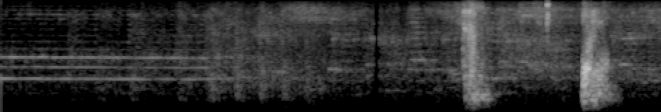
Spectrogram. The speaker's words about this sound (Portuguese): para de abrir essa porta. Fecha essa porta.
